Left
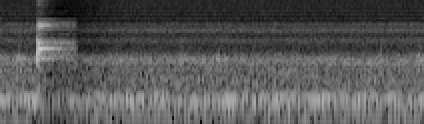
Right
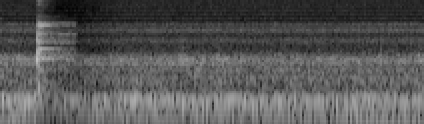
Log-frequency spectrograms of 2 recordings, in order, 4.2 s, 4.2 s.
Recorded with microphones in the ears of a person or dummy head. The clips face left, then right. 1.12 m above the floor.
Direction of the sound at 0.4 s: 25° right (ahead or behind).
